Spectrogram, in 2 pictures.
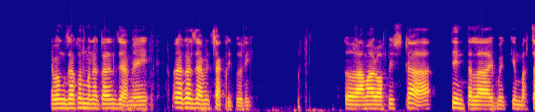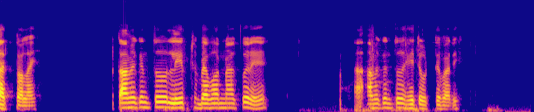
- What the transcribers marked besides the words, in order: distorted speech; other background noise; horn
- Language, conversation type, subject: Bengali, unstructured, আপনি কি প্রতিদিন হাঁটার চেষ্টা করেন, আর কেন করেন বা কেন করেন না?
